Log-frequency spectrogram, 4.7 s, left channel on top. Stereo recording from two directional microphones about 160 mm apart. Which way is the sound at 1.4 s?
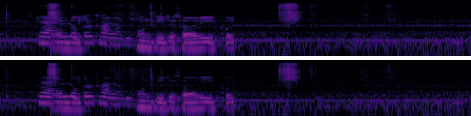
5° right (ahead or behind).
